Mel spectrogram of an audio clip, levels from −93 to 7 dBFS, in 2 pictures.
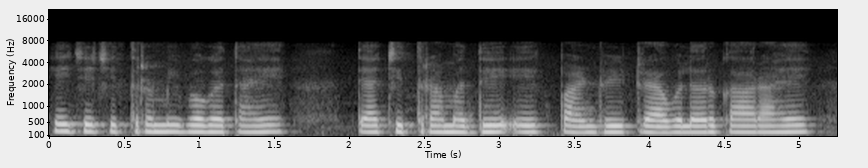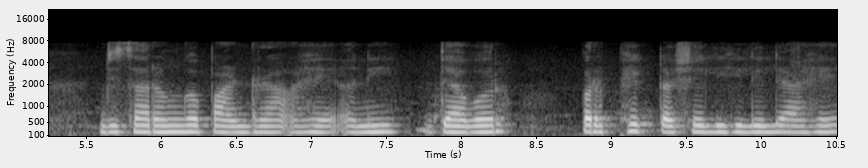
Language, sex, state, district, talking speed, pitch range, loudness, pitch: Marathi, female, Maharashtra, Pune, 130 wpm, 190-200 Hz, -18 LUFS, 195 Hz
